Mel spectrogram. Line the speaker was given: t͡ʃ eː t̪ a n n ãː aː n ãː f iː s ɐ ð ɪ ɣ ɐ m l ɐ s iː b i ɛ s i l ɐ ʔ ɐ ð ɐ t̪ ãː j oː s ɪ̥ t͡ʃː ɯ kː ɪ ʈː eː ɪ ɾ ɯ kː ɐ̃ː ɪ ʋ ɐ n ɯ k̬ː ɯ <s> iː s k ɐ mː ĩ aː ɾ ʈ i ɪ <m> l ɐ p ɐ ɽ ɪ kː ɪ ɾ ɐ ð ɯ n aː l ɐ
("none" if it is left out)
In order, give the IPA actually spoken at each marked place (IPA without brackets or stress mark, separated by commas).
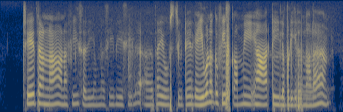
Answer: f, none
